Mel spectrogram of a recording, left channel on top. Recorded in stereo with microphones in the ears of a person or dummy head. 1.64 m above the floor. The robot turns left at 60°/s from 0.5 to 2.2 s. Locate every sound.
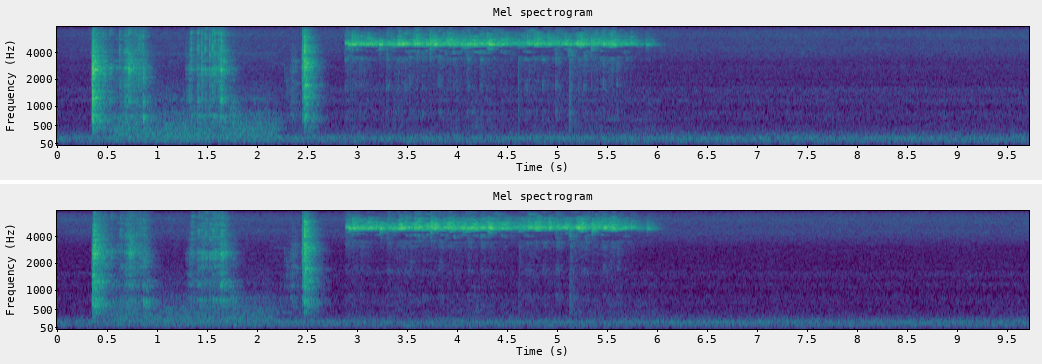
0.3 s a camera shutter: 60° left (ahead or behind), 0.9 m; by 2.6 s 5° left (ahead or behind), 0.9 m
2.9 s a bell: 60° left (ahead or behind), 0.6 m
